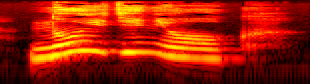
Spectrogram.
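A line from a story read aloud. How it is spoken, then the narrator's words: Sigh. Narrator (Russian): вздохнула Анна Георгиевна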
